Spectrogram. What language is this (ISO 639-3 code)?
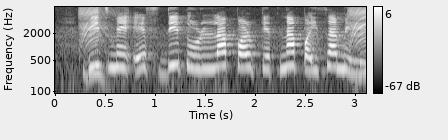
bho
